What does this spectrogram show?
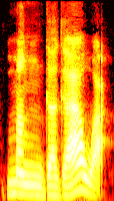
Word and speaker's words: manggagawa: Um, manggagawa. Mhm. Manggagawa. Manggagawa. Okay, Mang. all right, manggagawa. So you pronounce the second G.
